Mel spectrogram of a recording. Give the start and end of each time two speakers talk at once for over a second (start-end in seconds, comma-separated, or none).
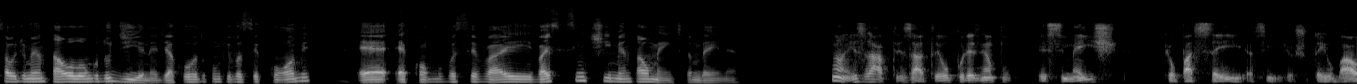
none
